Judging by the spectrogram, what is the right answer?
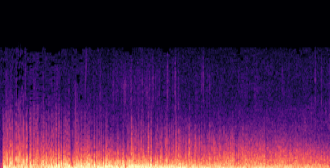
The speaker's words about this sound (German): Die roten Zungen der Geschütze an Bord des Walross leckten zu unserem Schiff. Das Gebrüll ihrer Rohre zerriss die Nacht.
